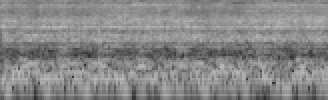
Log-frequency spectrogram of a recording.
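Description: Metal band playing live at full volume: down-tuned guitars, bass and drums merge into a dense, steady low rumble.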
